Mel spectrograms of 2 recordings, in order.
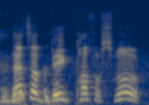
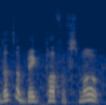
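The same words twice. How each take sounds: First: It sounds alarmed, with sudden realization. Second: It sounds calm and unbothered.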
